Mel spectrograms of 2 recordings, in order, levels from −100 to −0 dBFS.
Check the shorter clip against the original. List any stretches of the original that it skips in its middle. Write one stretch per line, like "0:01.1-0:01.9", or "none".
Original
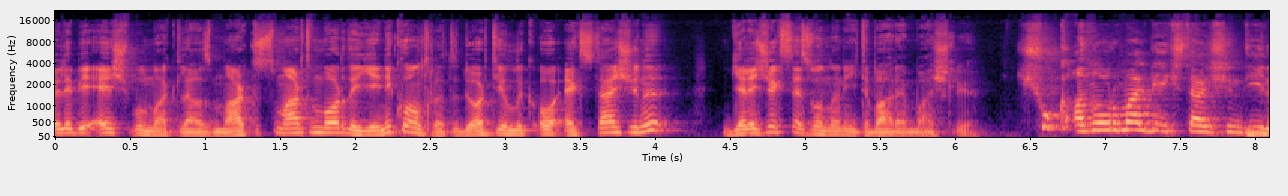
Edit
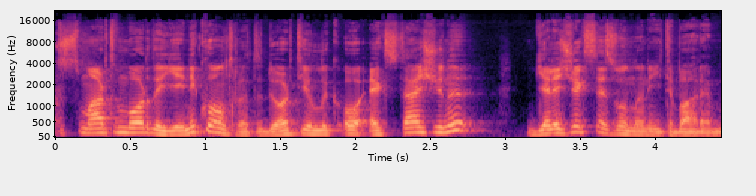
none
